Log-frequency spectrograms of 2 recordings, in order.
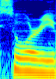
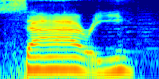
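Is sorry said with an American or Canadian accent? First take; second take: Canadian; American. First: The first vowel sounds like the vowel in sore. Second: The first vowel sounds like the vowel in car. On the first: "the way that we say sorry" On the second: "The A sorry that is is so common in the States"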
